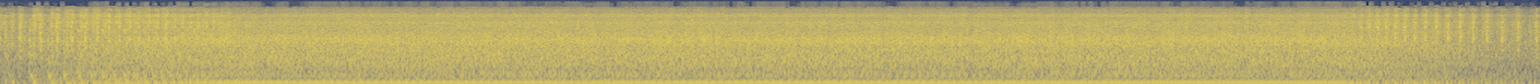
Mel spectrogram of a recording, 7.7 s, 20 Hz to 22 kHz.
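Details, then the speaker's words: John Deere JS26 bagger mower with a Briggs Quantum engine, after its carburetor was cleaned. A few drops of water may remain in the bowl from the tank. It catches within a second and holds a steady, even drone without missing: starts and runs normally. "there might be some water in the bowl maybe from uh maybe a couple of drops very little from inside the gas tank maybe but looks like it just starts no problem now"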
